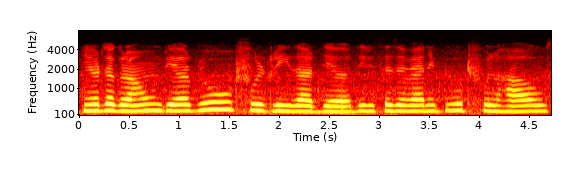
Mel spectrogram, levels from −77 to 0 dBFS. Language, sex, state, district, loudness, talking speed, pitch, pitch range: English, female, Punjab, Fazilka, -14 LUFS, 180 wpm, 210 Hz, 200-220 Hz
